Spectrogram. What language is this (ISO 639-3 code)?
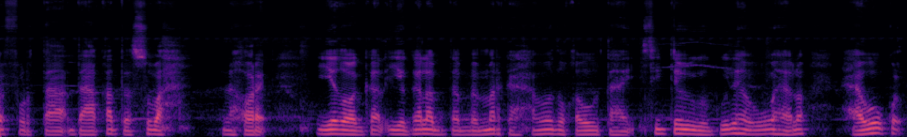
som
